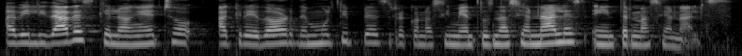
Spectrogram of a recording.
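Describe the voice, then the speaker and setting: A woman's voice: fairly high pitch, little pitch movement, normal speed, clear, resonant tone. A woman hosting the event, reading a formal introduction of the guest speaker. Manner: formal and declamatory. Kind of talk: scripted introduction.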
